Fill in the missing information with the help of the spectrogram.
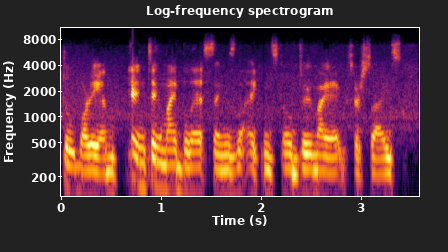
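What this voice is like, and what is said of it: Lovely neat regional accent. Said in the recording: “What a lovely, neat accent that was.”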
